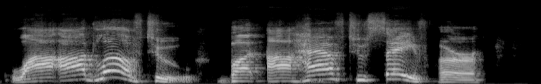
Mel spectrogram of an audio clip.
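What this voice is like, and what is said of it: Put-on Southern American accent. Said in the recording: “the southern accent just ... doing an American accent, or is it part of the character?”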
